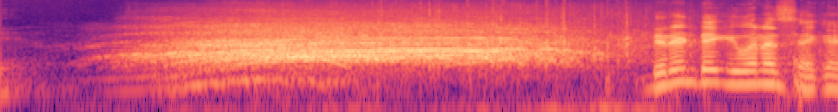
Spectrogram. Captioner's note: crowd applauding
